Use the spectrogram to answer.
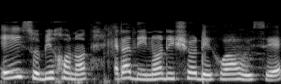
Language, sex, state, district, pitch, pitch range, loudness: Assamese, female, Assam, Kamrup Metropolitan, 250 Hz, 235-280 Hz, -14 LUFS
